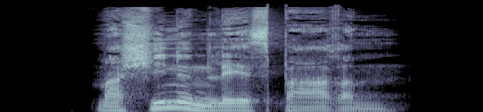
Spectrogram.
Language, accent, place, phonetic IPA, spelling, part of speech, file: German, Germany, Berlin, [maˈʃiːnənˌleːsbaːʁəm], maschinenlesbarem, adjective, De-maschinenlesbarem.ogg
- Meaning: strong dative masculine/neuter singular of maschinenlesbar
